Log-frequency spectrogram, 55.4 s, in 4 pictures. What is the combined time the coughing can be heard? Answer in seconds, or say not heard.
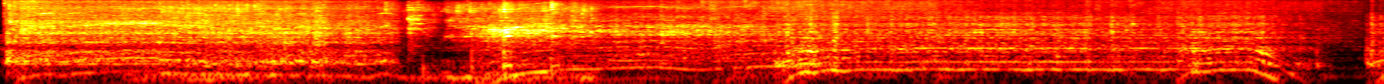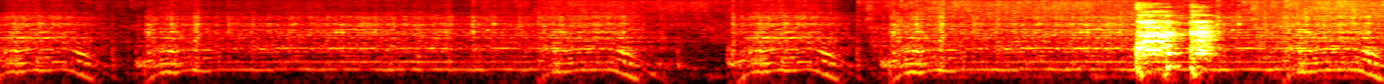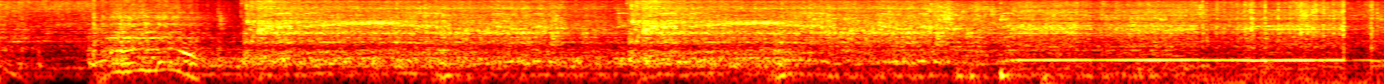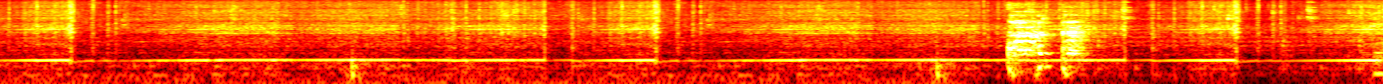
2 s.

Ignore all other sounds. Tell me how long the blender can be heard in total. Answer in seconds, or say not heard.
55 s.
